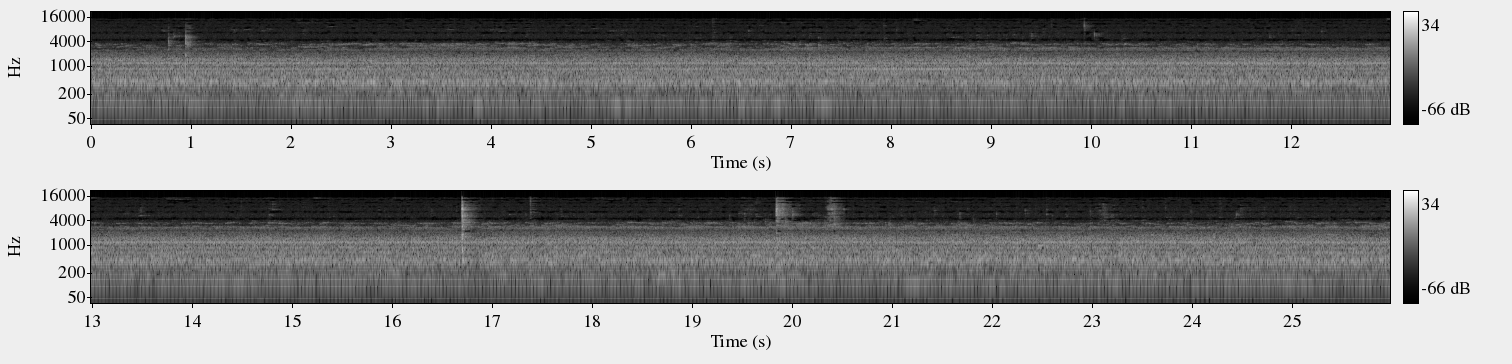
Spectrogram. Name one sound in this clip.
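A metal spoon scrapes and clinks against a metal pot.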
